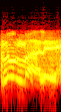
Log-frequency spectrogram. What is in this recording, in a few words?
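Italian trick mood low, speech; War Thunder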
